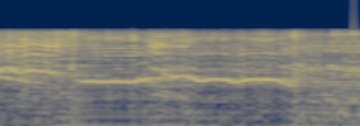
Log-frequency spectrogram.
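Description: A woman singing a held, wavering melodic line over a backing track with a heavy, steady bass. The voice rises about halfway in, then settles into a long held note.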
